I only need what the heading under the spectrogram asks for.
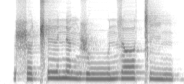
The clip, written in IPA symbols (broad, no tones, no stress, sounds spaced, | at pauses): ʂ ə ǁ ɪː n ɛ ŋ ʐ uː n z ʌː ǀ i ŋ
